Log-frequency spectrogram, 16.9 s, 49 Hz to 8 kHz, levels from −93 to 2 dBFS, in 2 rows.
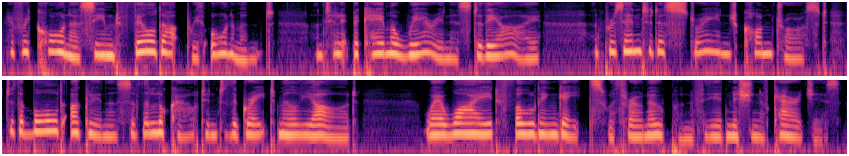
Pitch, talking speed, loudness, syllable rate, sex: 200 Hz, 160 wpm, -24 LUFS, 4.9 syllables/s, female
